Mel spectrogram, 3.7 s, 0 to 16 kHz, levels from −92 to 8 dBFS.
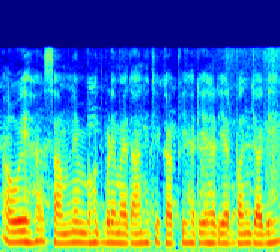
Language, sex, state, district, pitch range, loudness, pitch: Chhattisgarhi, male, Chhattisgarh, Rajnandgaon, 140-150 Hz, -14 LUFS, 145 Hz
